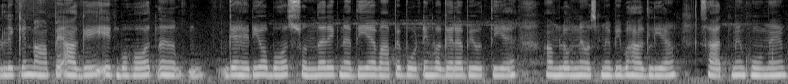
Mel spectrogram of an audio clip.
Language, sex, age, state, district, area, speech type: Hindi, female, 18-30, Madhya Pradesh, Jabalpur, urban, spontaneous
